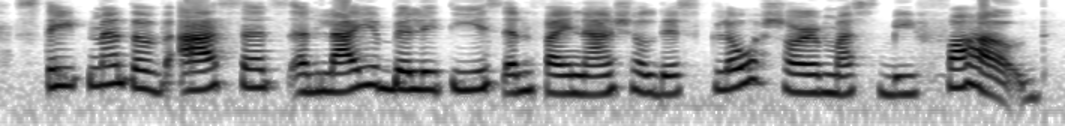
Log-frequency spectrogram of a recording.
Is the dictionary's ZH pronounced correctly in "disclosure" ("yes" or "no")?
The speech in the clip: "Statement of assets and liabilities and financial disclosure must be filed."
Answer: no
